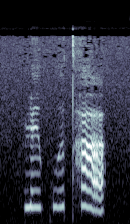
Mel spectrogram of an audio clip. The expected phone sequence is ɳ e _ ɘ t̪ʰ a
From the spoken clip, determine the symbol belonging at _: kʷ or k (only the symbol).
kʷ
